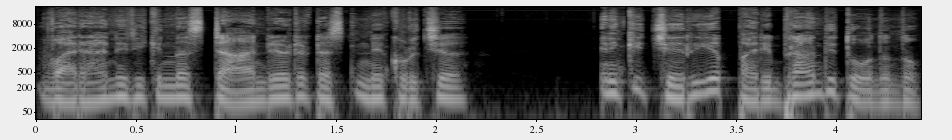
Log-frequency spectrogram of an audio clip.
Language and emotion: Malayalam, fearful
